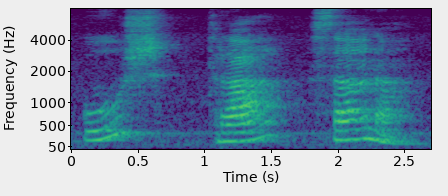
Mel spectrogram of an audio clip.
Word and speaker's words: Uṣṭrāsana: So a lot of people here in the West say Uṣṭrāsana or like Uṣṭrāsana. It's Uṣṭrāsana. So yes, so that's the correct pronunciation of the term.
